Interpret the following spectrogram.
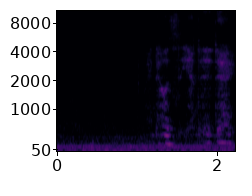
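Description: A woman whispering a few words under her breath, starting about a second in, over a faint steady low hum.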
